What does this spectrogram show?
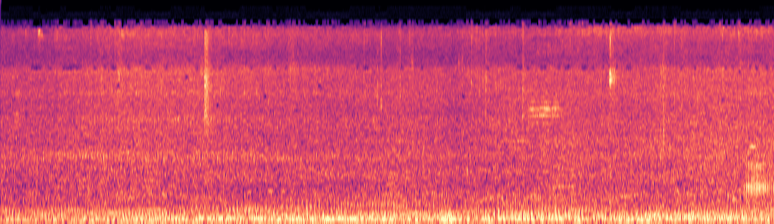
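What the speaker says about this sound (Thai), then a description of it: "ผมก็รถติดหนาแน่นนะครับ การจราจรติดขัดนะครับ" Continuous traffic-jam road noise from engines and passing vehicles at an intersection, a dense rumbling hum with a faint wind-like rush and no clear voices.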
